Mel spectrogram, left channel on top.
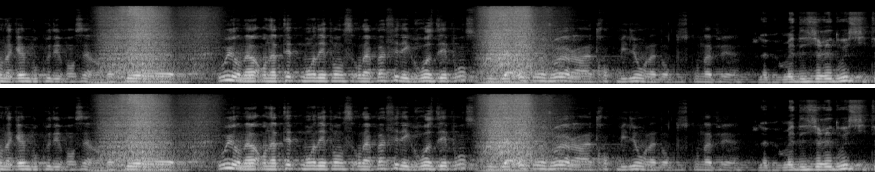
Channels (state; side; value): identical; both; correlation 1.00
